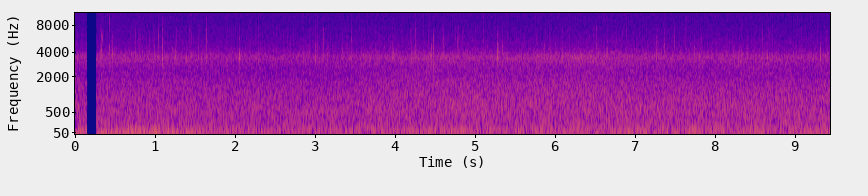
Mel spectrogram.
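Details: Steady rain patters on surfaces in a continuous hiss, with no animal voice heard.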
